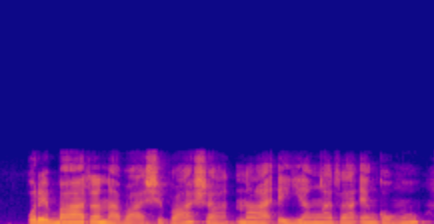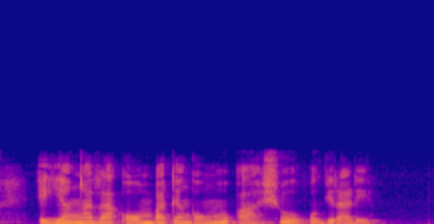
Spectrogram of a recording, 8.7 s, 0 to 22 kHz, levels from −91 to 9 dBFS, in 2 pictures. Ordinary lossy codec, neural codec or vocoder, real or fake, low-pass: none; none; real; 7.2 kHz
